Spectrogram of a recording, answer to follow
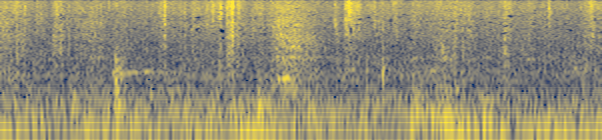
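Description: Near silence, with faint scattered ticks of knitting needles and yarn as stitches are worked.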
